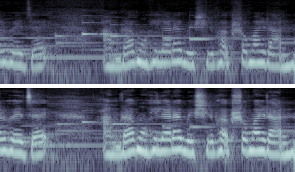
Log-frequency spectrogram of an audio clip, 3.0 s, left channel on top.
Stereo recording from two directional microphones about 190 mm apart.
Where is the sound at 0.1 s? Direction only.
10° right (ahead or behind).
